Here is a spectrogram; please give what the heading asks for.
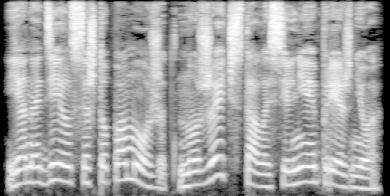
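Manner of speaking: ordinary delivery, nothing marked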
